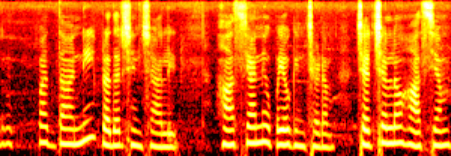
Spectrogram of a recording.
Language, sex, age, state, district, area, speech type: Telugu, female, 18-30, Telangana, Jangaon, urban, spontaneous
